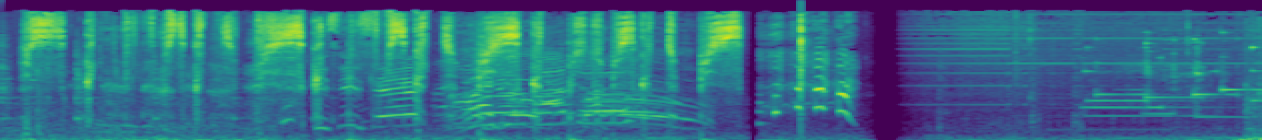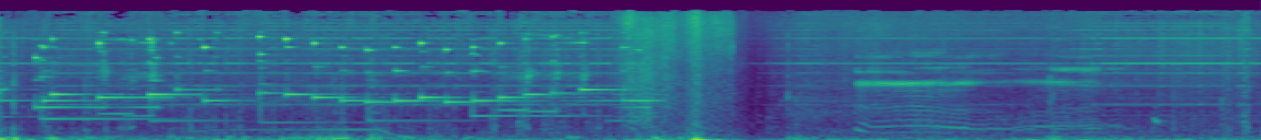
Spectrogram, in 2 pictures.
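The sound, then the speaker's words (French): An electronic alarm clock on a sailing boat during the Vendée Globe race plays a stepping melody of clear beeping tones for several seconds. Voices are heard before and after it. “C'est le réveil, capitaine.”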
